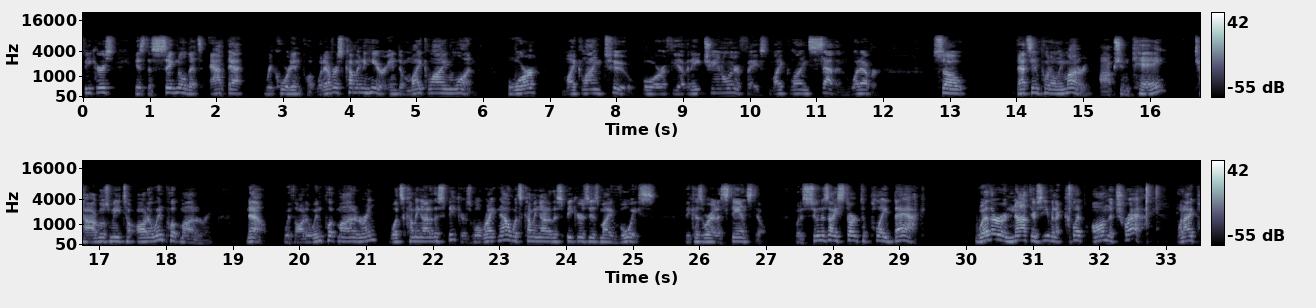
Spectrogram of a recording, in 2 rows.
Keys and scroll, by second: 16.1 alt+k, 31.4 BackSpace, 32.6 space.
